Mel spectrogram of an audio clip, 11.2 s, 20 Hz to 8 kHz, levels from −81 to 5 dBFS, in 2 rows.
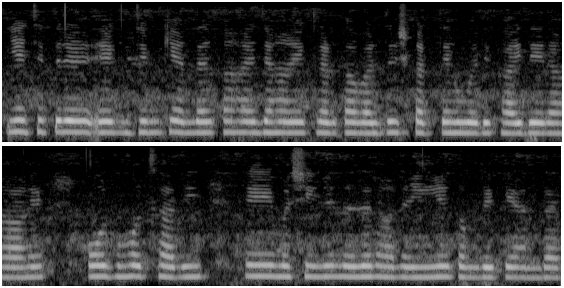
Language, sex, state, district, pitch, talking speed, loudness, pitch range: Hindi, female, Maharashtra, Aurangabad, 225 Hz, 155 wpm, -25 LUFS, 220-230 Hz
